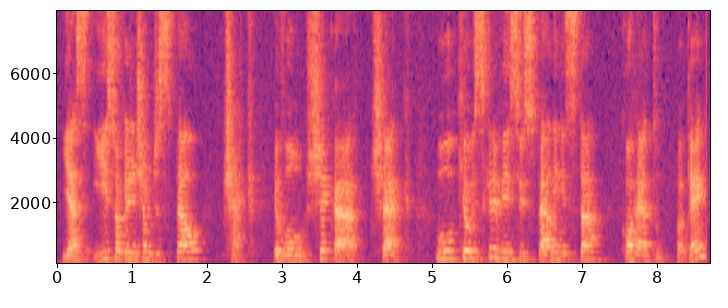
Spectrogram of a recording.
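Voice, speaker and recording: Playful teacher, echoey room. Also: male voice, very high-pitched, a little slow, vocal fry. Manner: playful, animated, spells out letters. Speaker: English teacher. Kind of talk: casual video lesson. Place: home. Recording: echoey room, distant mic.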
